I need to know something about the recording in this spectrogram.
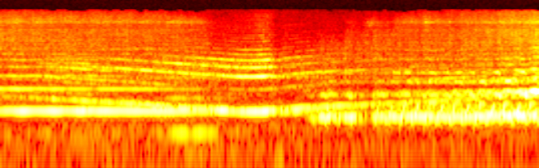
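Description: Shakuhachi and string trio playing a slow passage: one note is held steady while another slides down in pitch over about two seconds to meet it, then slides back up. About halfway through, a fast warbling trill starts and grows louder.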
